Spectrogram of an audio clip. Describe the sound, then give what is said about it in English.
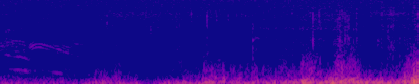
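Wind gusts across an outdoor high school baseball field and buffets the microphone as a faint, low rumble that builds steadily over a couple of seconds. “As the wind starts to kick up, pushing out to left.”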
